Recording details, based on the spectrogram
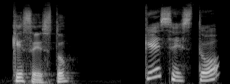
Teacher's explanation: la E de que se fusiona con la E de es. El resultado final es ¿qué es esto? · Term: fusión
